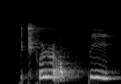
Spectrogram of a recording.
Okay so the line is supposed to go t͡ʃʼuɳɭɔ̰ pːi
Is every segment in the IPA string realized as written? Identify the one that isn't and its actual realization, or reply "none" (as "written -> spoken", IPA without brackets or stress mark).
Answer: none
